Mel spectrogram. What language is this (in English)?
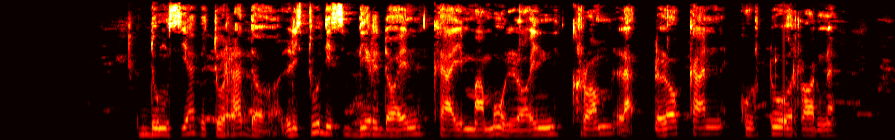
Esperanto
